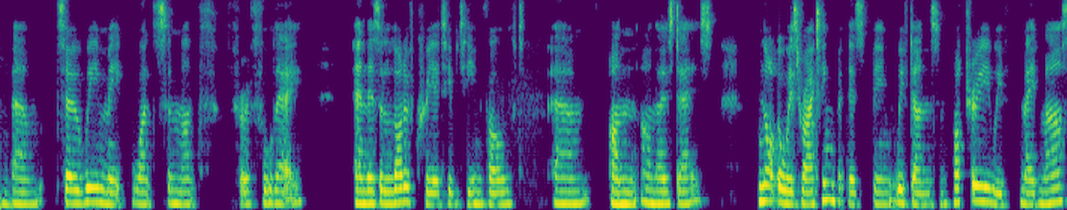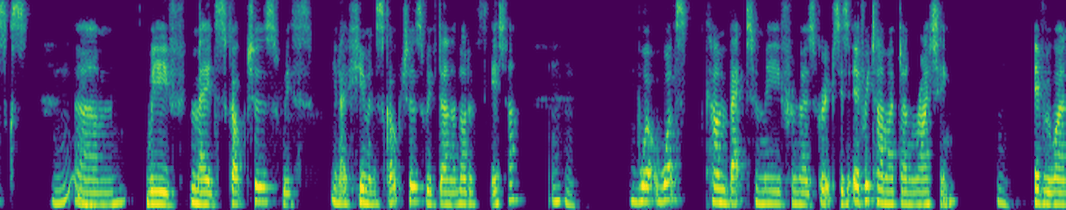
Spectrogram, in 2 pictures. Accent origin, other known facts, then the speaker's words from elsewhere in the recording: Australia; moved away as an adult; now in Paris, France; So I'm Australian.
